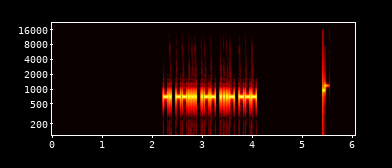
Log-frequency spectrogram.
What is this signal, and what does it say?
Morse code, heard as a keyed tone, about 38 wpm, 700 Hz. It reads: N7WVO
